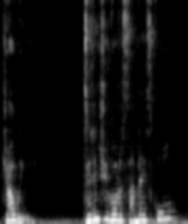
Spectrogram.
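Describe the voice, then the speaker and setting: A woman's voice: high voice, takes it slowly, dark tone, a little hiss or hum, pitched above the performer's own voice. Bewildered young boy, read by a woman, storybook character, earnest, hesitant, shaken.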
